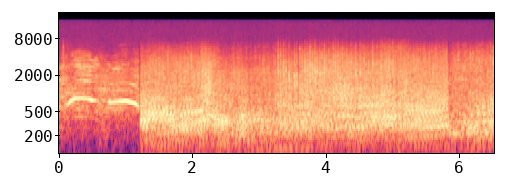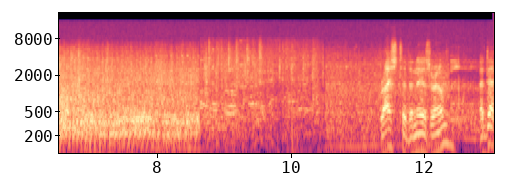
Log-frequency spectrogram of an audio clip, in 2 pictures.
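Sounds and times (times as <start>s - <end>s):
road noise: 2.2s - 13.0s.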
